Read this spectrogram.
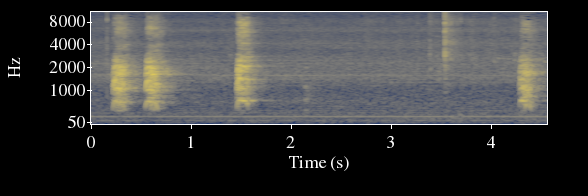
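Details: Samoyed puppy and siblings playing in the pool yip in a quick pair, a single bark, then another after a pause, irregular high-pitched puppy barks over a steady low hum.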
